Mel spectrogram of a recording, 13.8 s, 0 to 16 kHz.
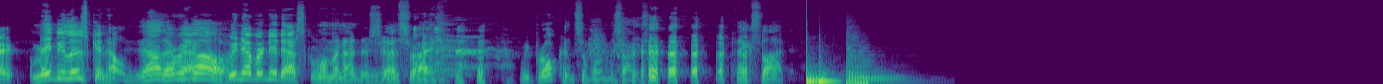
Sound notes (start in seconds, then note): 4.0 laughs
